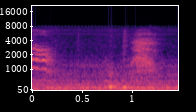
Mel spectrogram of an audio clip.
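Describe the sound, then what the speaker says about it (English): A cat meows close by, a short drawn-out call followed by a second fainter mew, over a low steady background hum with no one talking. "hello cat"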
